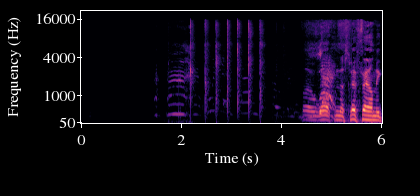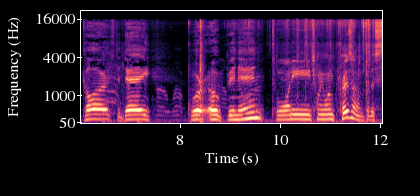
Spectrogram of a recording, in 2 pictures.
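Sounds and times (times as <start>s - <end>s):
sharp claps or taps: 1.7s - 3.7s.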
